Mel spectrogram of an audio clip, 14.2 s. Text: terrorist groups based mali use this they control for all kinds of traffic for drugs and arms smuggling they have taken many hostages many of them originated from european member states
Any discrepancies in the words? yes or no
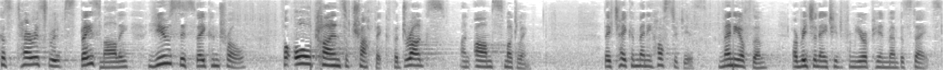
no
